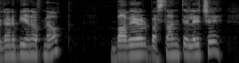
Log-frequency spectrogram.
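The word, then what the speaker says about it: va a haber: Remember, it's va haber. 2 syllables, va haber. The a and ba, the a in the middle, the h is silent, the beginning of haber with the a, it all runs together.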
